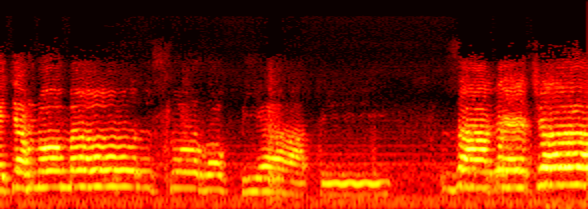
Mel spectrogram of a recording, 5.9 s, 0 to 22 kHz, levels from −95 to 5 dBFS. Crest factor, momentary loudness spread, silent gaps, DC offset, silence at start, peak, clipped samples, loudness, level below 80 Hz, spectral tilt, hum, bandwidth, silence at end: 14 dB; 15 LU; none; under 0.1%; 0 s; -2 dBFS; under 0.1%; -17 LUFS; -52 dBFS; -5 dB/octave; none; 8.2 kHz; 0 s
